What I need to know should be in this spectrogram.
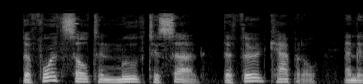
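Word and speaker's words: Sūg: rendered in magin and the Sulu pronounce it and write it sug sug means a sea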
